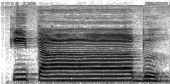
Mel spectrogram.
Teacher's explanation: وقف کی صورت میں با پر قلقلہ ہوگا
